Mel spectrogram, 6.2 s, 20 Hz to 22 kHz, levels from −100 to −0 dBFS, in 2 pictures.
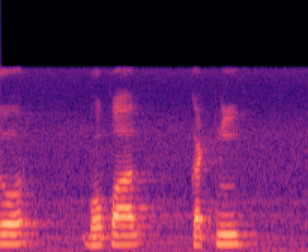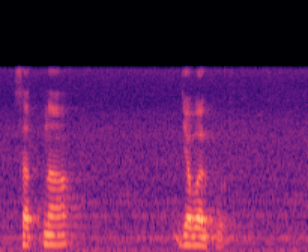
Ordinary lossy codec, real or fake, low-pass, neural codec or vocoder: none; real; 7.2 kHz; none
